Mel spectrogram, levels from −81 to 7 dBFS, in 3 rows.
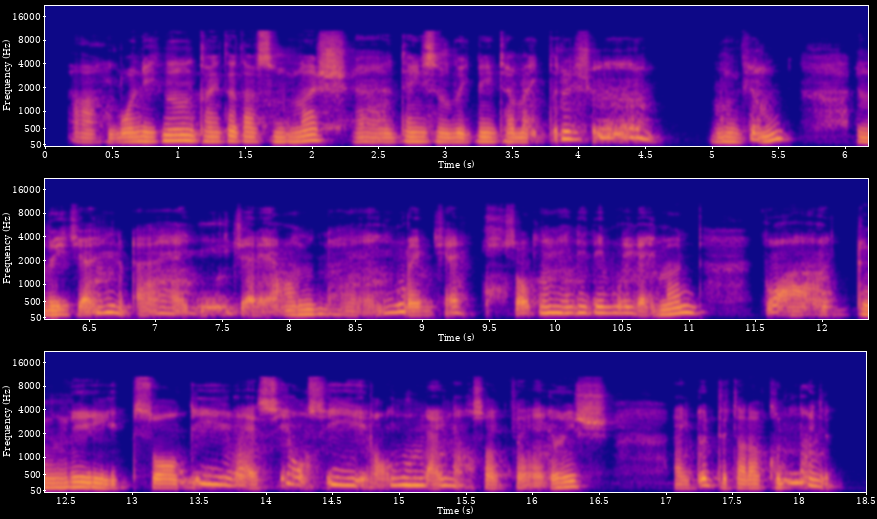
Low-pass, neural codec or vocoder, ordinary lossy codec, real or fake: none; autoencoder, 22.05 kHz, a latent of 192 numbers a frame, VITS, trained on one speaker; none; fake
